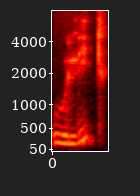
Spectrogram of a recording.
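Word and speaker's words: howlite: Alors ça s'écrit ovlite, mais ça se dit oolite, comme s'il y avait un U à la place du W.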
